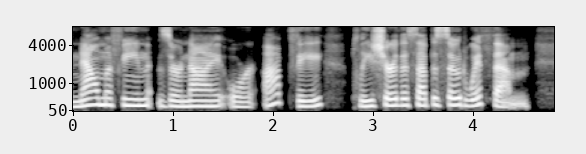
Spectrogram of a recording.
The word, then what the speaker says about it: nalmefene: If you know someone who would like to learn how to say nal-me-feen, Zurnai, or Opvee, please share this episode with them.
